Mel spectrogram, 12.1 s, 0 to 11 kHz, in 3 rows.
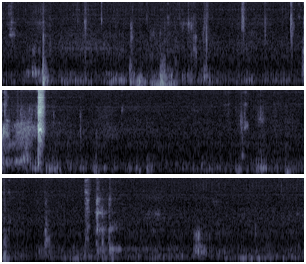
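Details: Kittens of a seven-kitten litter born June 21 to stray Nala Se, kept at Purrfect Pals, heard during a weigh-in indoors. A single loud, bending kitten meow rises out of soft thumps and shuffling; faint squeaks follow later.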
